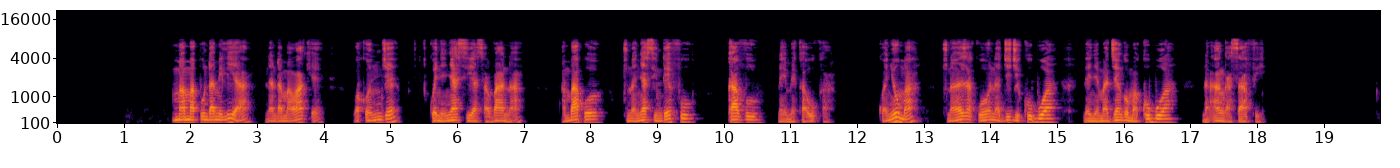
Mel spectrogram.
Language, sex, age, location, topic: Swahili, male, 25-35, Nairobi, government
